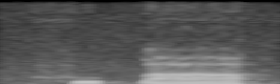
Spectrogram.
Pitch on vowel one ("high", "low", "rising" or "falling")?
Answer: low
